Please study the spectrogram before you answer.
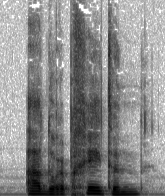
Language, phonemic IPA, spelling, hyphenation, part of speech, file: Dutch, /ˈaː.dɔrp ˈɣeː.tə(n)/, Adorp-Geten, Adorp-‧Ge‧ten, proper noun, Nl-Adorp-Geten.ogg
- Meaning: Orp-Jauche, a village in Belgium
